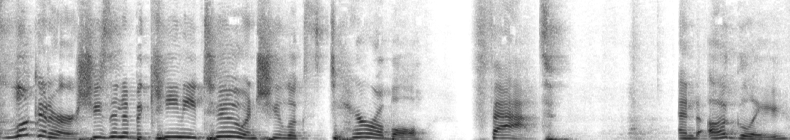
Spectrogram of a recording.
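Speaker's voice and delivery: plain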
